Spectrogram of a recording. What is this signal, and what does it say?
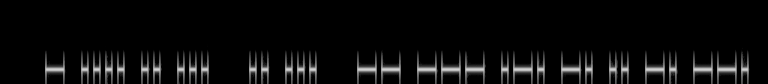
Morse code, heard as a keyed tone, about 20 wpm, 700 Hz. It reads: THIS IS MORNING
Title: Sets of 5 Words Encore2 20wpm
